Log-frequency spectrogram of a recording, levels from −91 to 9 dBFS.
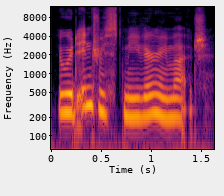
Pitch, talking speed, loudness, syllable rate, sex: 230 Hz, 220 wpm, -17 LUFS, 6.4 syllables/s, female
